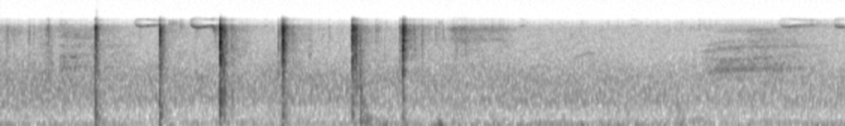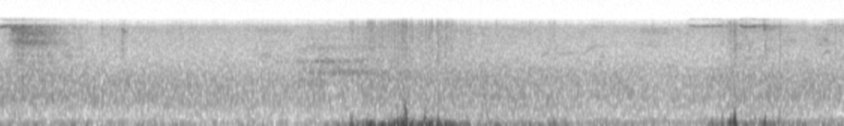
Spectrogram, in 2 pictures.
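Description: Back of a hive tool lightly rapping a flexible propolis trap over a tub, knocking the propolis loose: about six sharp knocks, roughly three a second, in the first two seconds. A low thump about six seconds in.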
